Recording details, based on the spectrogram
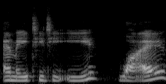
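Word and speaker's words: Mattey: So this first one is, I think it's supposed to be Métis, but it's actually spelled like matte, like M-A-T-T-E-Y, so matte-y.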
